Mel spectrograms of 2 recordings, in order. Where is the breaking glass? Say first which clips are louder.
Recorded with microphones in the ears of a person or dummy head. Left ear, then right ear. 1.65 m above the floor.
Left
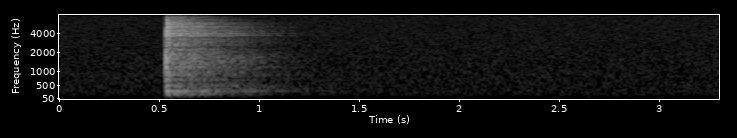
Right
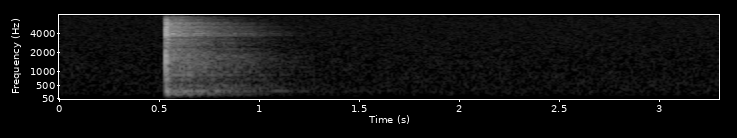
Right 4 dB; 70° right (ahead or behind), 2.5 m.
